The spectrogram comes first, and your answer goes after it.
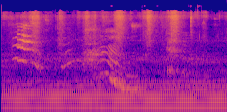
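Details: House cat, one of several cats living indoors alongside exotic animals, gives two drawn-out meows that slide downward in pitch, the second lower and rougher, over a constant low droning hum.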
